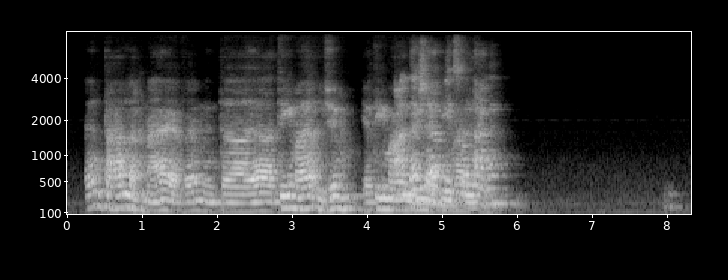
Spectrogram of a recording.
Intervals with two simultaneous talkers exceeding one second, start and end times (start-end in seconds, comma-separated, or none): 4.3-5.6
